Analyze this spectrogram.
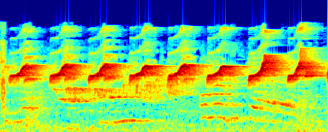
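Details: White-rumped shama, provoked by a rival, giving rough ngerol and dense nembak song: harsh buzzy high notes repeated steadily about every half second, with a lower whistled undertone.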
